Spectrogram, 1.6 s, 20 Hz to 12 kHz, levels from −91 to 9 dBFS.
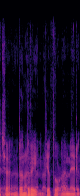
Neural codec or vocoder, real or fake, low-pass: none; real; 10.8 kHz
